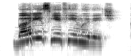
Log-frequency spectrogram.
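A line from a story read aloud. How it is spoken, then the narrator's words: Young man shouting. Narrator (Russian): крикнул парень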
